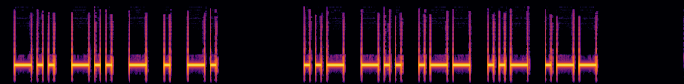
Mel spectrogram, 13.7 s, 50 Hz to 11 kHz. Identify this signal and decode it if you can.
Morse code, heard as a keyed tone, about 10 wpm, 800 Hz. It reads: DDTEN UDWUW
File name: LEZIONI / 3 MWRO / 3 MW 10wpm 1959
